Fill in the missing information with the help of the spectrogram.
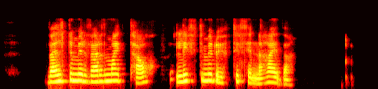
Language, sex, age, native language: Icelandic, female, 30-39, Icelandic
